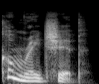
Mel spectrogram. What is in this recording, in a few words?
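"comradeship", English, British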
